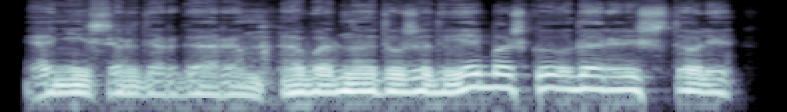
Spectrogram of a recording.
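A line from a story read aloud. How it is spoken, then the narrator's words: Muttered under breath. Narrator (Russian): Пробурчал себе под нос Аркар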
